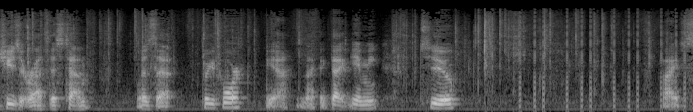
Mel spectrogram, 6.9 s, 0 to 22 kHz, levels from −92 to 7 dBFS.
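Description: A nearby 2G phone exchanging signalling bursts with its network is being picked up and rectified by the audio circuitry, producing GSM signalling bursts from 5.2 s to 6.87 s. The radio bursts repeat at 216.7 Hz, so the interference comes through as a galloping dit-dit-dit of short buzzes at that rate, sitting roughly 10 dB below the wanted sound and continuing almost to the end of the clip.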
